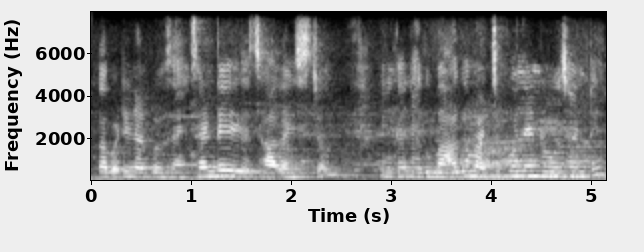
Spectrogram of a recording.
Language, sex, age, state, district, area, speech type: Telugu, female, 18-30, Telangana, Nagarkurnool, rural, spontaneous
